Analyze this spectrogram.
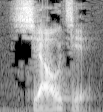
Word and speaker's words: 小姐: Xiao is a combination of she and ao, and it's not too hard. Xiao. And then jie is G and E, jie. Yes. So together it's pronounced as 小姐.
